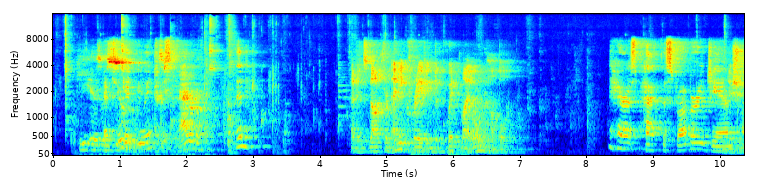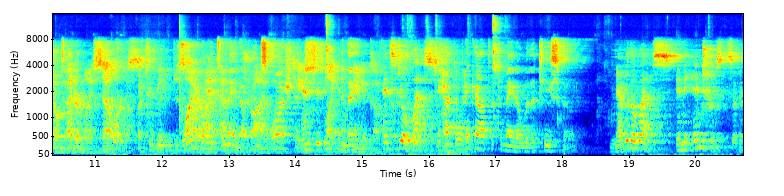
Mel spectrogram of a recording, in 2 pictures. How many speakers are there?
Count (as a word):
three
